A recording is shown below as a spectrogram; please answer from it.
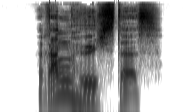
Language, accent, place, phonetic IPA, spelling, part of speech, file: German, Germany, Berlin, [ˈʁaŋˌhøːçstəs], ranghöchstes, adjective, De-ranghöchstes.ogg
- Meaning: strong/mixed nominative/accusative neuter singular superlative degree of ranghoch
